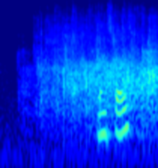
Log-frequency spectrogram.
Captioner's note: attendees applauding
